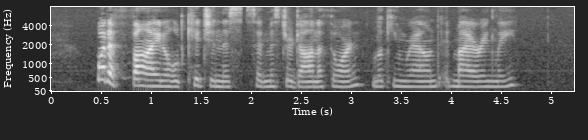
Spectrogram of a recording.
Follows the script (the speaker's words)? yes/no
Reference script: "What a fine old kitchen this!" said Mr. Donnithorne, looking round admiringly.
yes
